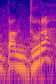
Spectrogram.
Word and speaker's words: bandura: called it's called a bandura uh pronounce a bit like the subur but you got to roll the hour of bit um I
